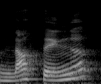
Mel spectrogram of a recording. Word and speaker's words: nothing: And notice how I dropped that G sound at the end of nothing, and I said nothing, for nothing, for nothing. This isn't a requirement. I could say for nothing, and I commonly do.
